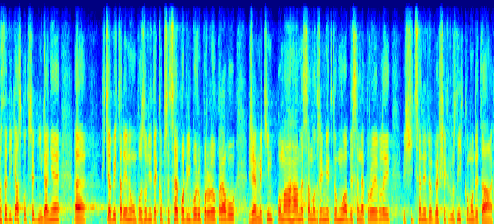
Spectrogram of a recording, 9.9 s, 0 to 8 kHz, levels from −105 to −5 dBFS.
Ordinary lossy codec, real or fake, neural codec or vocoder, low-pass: Opus, 24 kbps; real; none; 7.2 kHz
